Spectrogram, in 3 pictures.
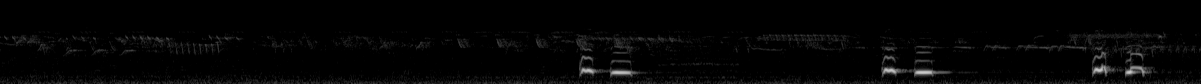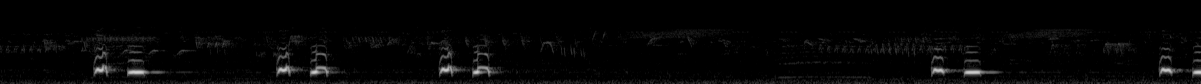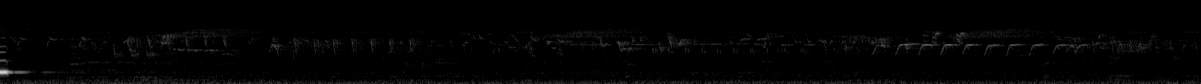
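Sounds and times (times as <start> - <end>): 
faint bird chirps: 0.0 - 36.0
cuckoo calling: 5.8 - 6.5, 8.8 - 9.6, 10.9 - 11.6, 13.0 - 13.7, 14.8 - 15.4, 16.4 - 17.0, 21.3 - 22.1, 23.6 - 24.4.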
